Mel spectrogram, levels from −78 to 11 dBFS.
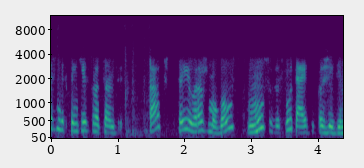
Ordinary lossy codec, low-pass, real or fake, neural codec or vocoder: Opus, 32 kbps; 10.8 kHz; fake; vocoder, 24 kHz, 100 mel bands, Vocos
